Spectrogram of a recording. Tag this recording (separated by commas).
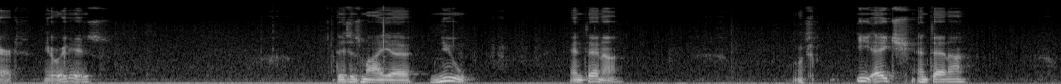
inside a small room, Speech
